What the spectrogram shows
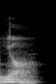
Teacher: य का उच्चारण जब हम करते हैं तो हमारी जीभ दोनों ओर से तालु को स्पर्श करती है और यह तालव्य वर्ण होता है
